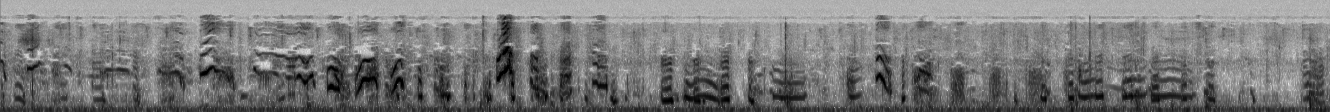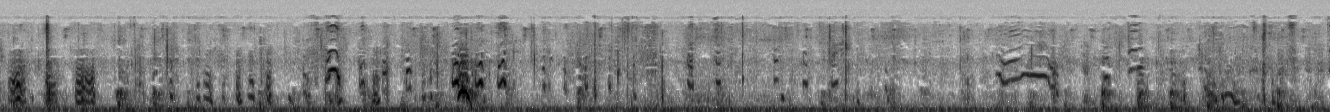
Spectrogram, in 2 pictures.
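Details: Puppies suckling and whimpering while breastfeeding; soft, scattered high whines and squeaks over constant shuffling and sucking noises, louder early and fading into quieter rustling.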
